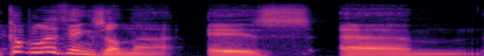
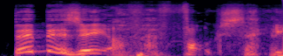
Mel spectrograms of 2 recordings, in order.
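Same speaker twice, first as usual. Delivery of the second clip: blurted cabbie question; 11 semitones higher than usual. Retold or imitated. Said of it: "and you go".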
